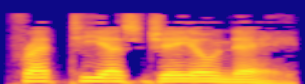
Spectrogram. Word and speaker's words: frazione: Frazione. Italian pronunciation, frat tsjone, place frazioni, frat tsjone, is the Italian name given in administrative law to a type of territorial subdivision of a commune.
